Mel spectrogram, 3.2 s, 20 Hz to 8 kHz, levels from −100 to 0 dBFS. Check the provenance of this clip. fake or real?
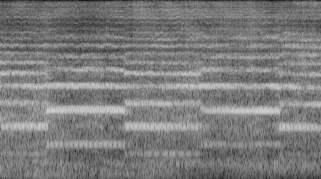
fake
